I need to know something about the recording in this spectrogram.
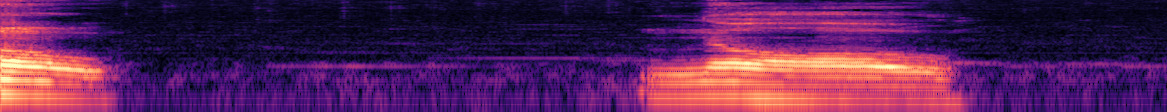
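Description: A teenage boy talks in long, drawn-out sounds close to a microphone.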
